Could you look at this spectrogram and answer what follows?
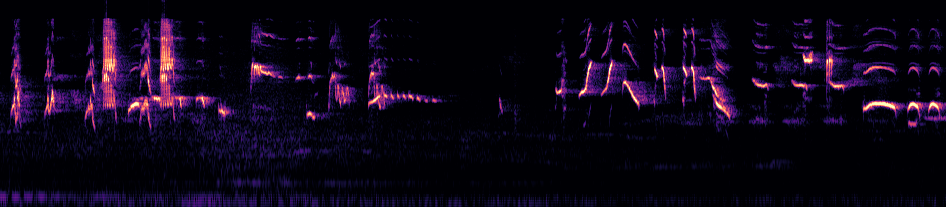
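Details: Energetic Orange-headed thrush song, dense bursts of high chirps and whistled slurs. Phrases are broken by short pauses, then resume in rapid rhythmic runs toward the end.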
